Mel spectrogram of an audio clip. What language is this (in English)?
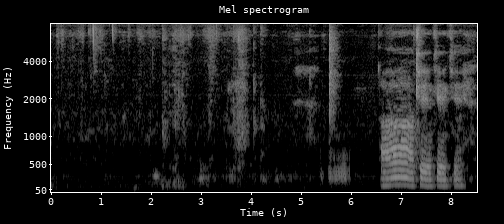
English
